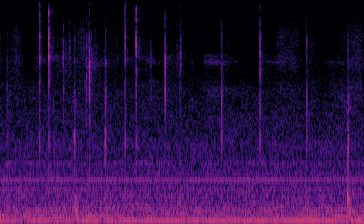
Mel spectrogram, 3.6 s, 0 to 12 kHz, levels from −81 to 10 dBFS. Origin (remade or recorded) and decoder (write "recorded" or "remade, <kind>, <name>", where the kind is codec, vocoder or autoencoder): recorded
